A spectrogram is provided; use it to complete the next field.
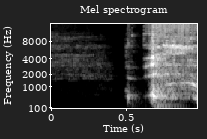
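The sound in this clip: Harsh coughing from a tickling throat: a short burst and then a longer rasping cough that swells twice, loud and alone after a brief silence.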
